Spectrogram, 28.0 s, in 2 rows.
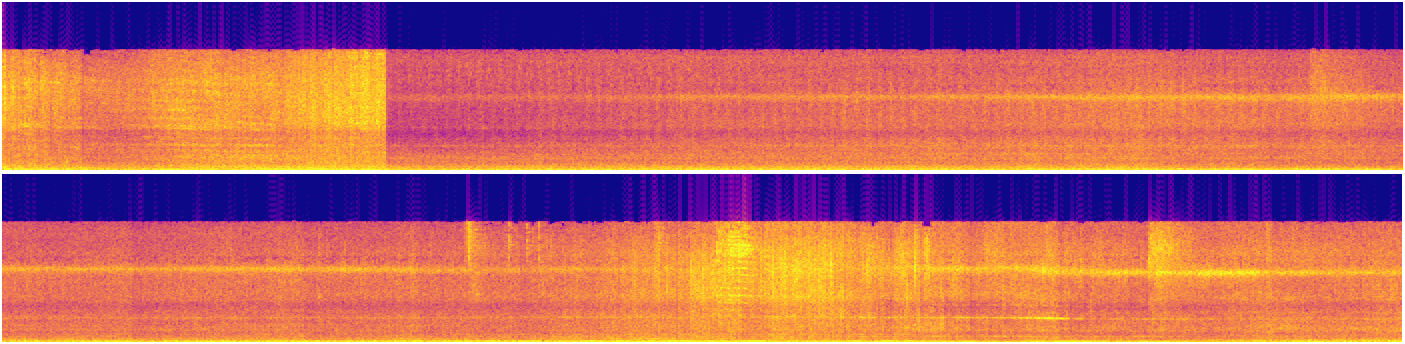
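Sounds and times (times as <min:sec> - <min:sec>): locomotive engines rumbling: 0:00.0 - 0:28.0
hissing wheel and rail noise: 0:09.0 - 0:28.0
faint squeal: 0:21.2 - 0:26.2.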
